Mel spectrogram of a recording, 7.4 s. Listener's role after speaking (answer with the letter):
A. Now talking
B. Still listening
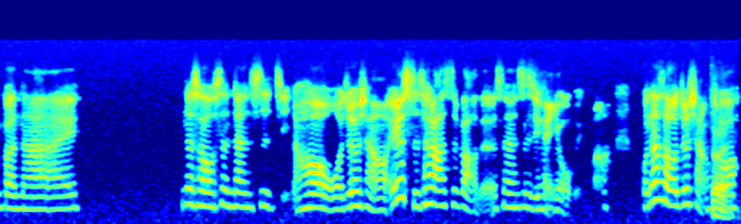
B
